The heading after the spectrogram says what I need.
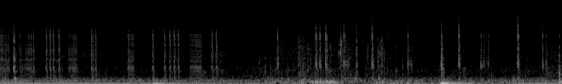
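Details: Genesis BH cabin: quick clusters of dry creaks and ticks from interior trim over a low rumble, before rattle removal work on the center area, gear shifter area and driver door.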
